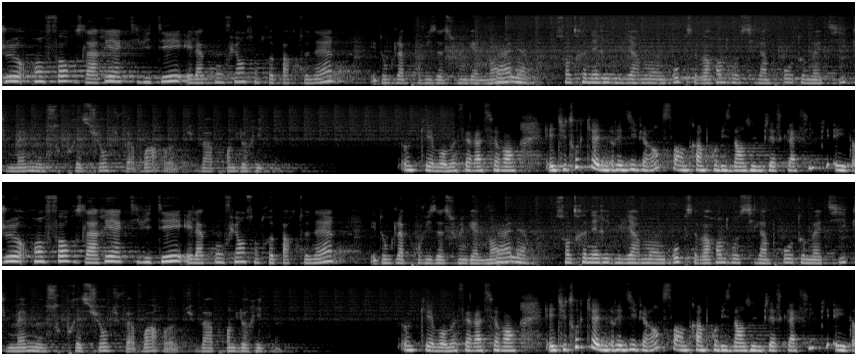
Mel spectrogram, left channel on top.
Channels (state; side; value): normal; both; correlation 0.97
